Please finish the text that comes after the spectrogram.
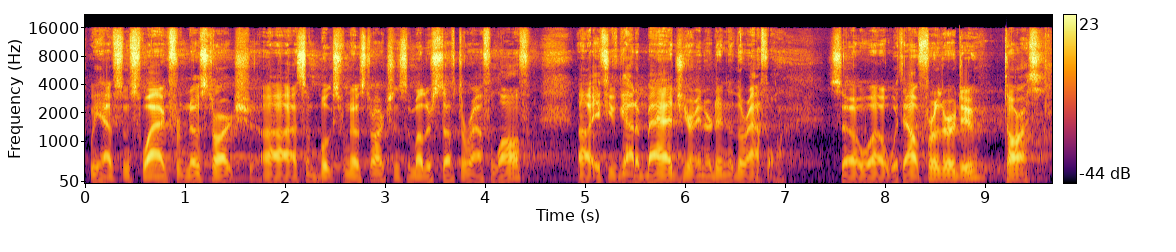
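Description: Male organizer at the mic, relaxed and halting, low voice, long hall reverb. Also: a little hiss or hum. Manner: casual, filler-heavy announcing. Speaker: conference organizer introducing the speaker. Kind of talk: event announcements and introduction. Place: large hotel ballroom.

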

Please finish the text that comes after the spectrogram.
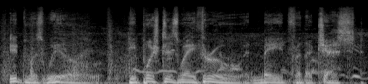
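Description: A man with a gravelly voice narrating a scripted adventure audio drama as a storyteller. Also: a bass voice, big pitch swings, unhurried, crowd noise. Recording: loud music under the voice.

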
